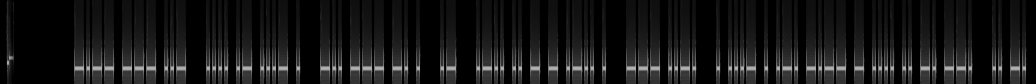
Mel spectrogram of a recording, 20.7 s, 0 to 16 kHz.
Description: Morse code, heard as a keyed tone, about 19 wpm, 700 Hz. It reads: YOU HAVE DONE A LITTLE OF EVERYTHING IN
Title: Sentences from Top 700 Words 20wpm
